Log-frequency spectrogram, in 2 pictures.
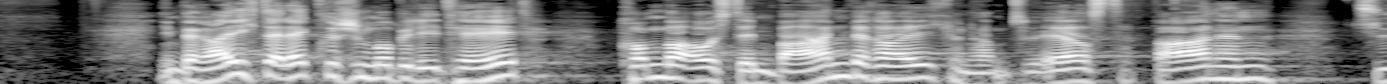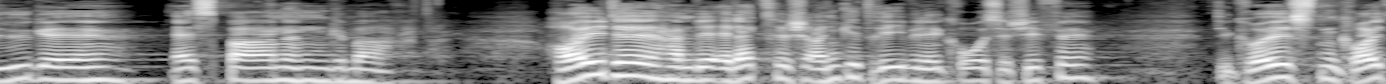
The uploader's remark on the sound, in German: Auf der Bühne des auto motor und sport Kongress 2019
